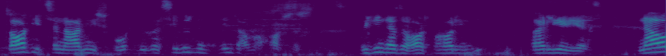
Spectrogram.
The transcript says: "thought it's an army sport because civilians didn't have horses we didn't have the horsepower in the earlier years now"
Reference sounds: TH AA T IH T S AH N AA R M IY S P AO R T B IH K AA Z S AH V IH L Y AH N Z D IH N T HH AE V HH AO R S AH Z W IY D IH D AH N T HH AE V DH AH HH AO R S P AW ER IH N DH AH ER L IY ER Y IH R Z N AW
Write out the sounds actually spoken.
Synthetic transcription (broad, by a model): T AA T IH T S AH N AA R M IY S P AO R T B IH K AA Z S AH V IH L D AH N D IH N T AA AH HH AO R S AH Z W IY D IH D AH N T HH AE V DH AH HH AO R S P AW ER IH N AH ER L IY ER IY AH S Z N AW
